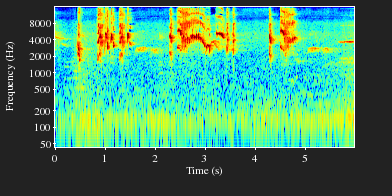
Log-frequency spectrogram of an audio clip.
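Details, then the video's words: Oriental magpie-robin in agitated song, used to train other birds: short bursts of scratchy twittering and a warbled swooping phrase separated by pauses, with thin soft whistles between bursts and a low background hum. "KACER EMOSI TINGGI BONGKAR SEGUDANG MATERI"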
